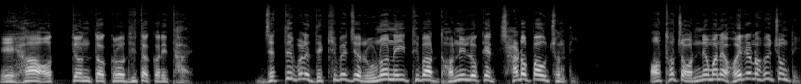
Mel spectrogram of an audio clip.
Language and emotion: Odia, angry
